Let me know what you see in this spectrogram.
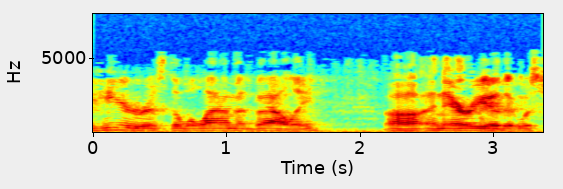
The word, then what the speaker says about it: Willamette: It's called Willamette. That's how we pronounce it.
